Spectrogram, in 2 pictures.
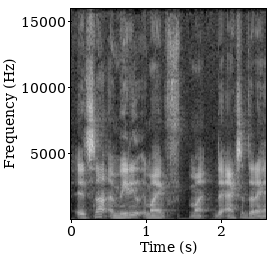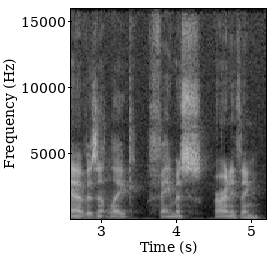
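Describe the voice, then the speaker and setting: A man's voice: medium pitch, moderate pace, fairly bright tone. A young man talks loosely to his live-stream audience in a mid-range voice, with a light rural Pennsylvania accent. He rambles, corrects himself mid-sentence and lets thoughts trail off. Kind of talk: casual live-stream chat.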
